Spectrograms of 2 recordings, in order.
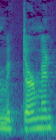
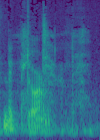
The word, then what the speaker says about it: McDormand: And I always call her McDermott, but that's not it. It's McDormand.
